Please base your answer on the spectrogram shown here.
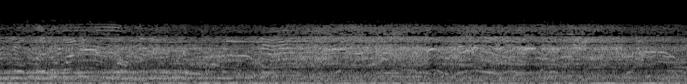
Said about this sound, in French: La foule rassemblée au pied de l'immense statue a explosé comme une cocotte minute après le pénalty vainqueur inscrit par le capitaine Sadio Mané.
